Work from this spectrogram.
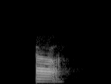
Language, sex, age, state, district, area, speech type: Bodo, male, 18-30, Assam, Kokrajhar, rural, conversation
